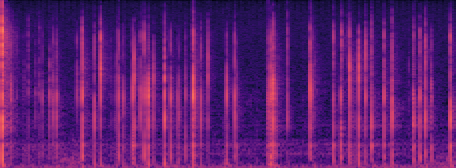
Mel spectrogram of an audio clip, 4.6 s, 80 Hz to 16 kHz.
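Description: Long nails scratch and tap the back of a hand-held phone in a clear plastic case with raised 3D decorations, working around the camera cutout. A rapid, irregular series of sharp, bright plastic clicks and short scratchy ticks sounds over a quiet background, each tap dying away almost instantly.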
